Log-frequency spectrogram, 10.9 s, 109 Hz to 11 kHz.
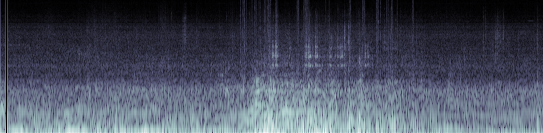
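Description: Renault Clio 1.8 16V four-cylinder engine running at low speed, heard from inside the car as a deep, steady rumble while it rolls slowly over a gravel track. The rumble swells in the middle, with scattered crackles and knocks, and eases off near the end as the car slows.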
